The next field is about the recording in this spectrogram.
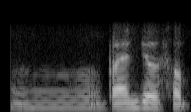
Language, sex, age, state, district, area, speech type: Malayalam, male, 45-60, Kerala, Kottayam, rural, conversation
